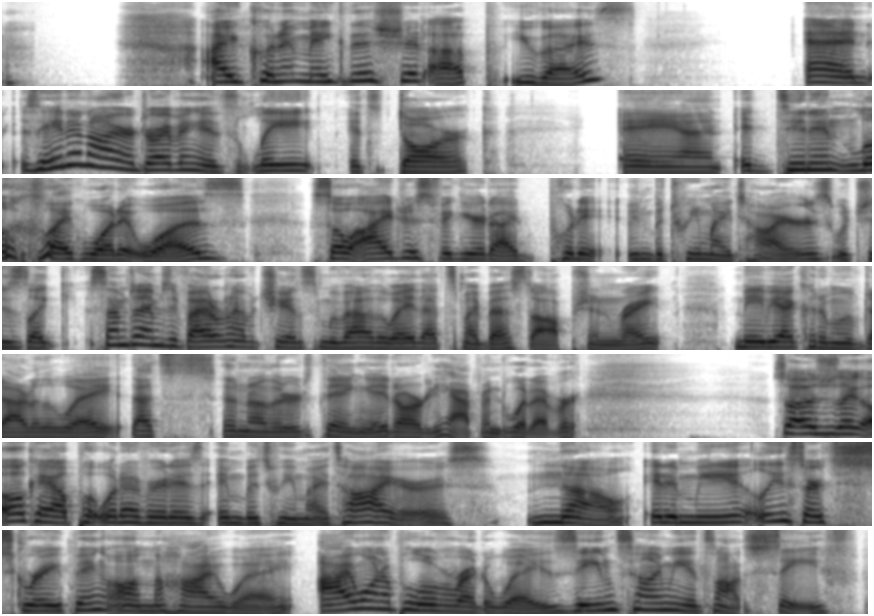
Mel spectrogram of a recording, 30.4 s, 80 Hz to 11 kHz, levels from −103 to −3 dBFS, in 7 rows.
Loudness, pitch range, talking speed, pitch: -16 LUFS, 195-245 Hz, 215 wpm, 215 Hz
